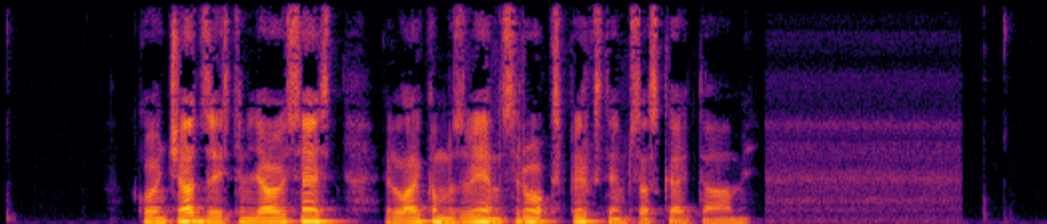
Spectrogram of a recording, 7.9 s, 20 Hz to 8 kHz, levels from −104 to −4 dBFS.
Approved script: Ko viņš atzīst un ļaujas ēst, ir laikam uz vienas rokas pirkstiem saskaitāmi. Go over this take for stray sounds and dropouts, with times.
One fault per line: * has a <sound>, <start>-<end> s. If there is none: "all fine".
all fine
